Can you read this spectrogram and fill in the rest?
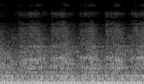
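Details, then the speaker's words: Built-in generator on a 1994 Spartan fire truck keeps turning over with a steady low pulsing drone but never fires; it shows out of fuel, cause not confirmed. "We have not been able to get the generator fired off. Not sure. It shows us out of fuel, but it does spin."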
